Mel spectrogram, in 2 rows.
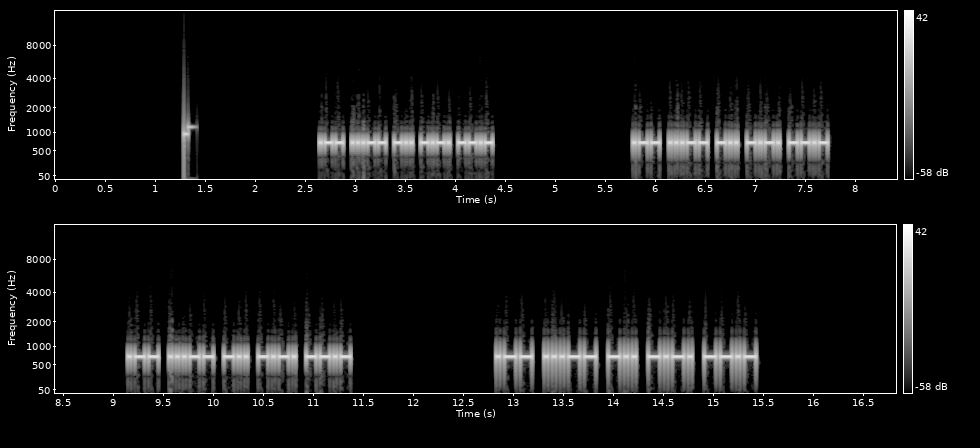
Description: Morse code, heard as a keyed tone, about 39 wpm, 700 Hz. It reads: W3DCQ W3DCQ W3DCQ W3DCQ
